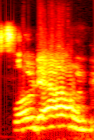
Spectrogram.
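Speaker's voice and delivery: shouting. Voicing crew on another ship heard across the water: yelling. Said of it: "they can hear yelling".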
